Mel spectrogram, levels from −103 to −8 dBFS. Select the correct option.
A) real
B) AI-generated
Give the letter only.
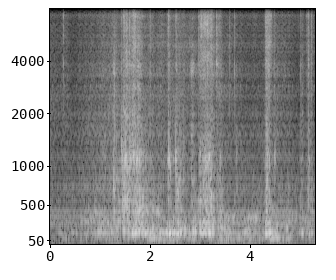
B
